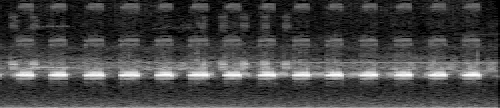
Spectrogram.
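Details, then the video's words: Grass insects on a deep autumn night in Changnyeong, South Gyeongsang, Korea: high, shrill chirps pulse steadily about three times a second, with a faint low steady hum underneath. "깊은밤 가을 풀벌레 소리"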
